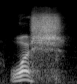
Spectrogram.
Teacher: শ্বাস আওয়াজ হবে জিহ্বার মাঝখানে উঠে তালুতে।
